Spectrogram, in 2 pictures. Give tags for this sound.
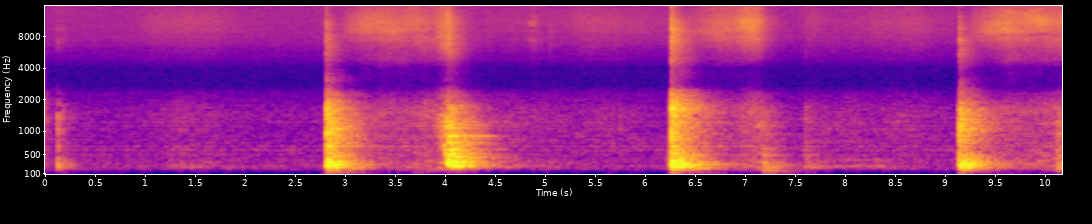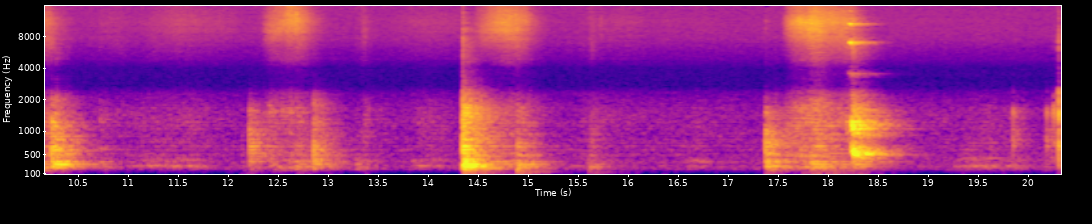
whoosh; window; wipe; glass

